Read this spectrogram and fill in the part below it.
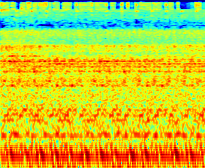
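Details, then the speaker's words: Spare diesel transit bus idling with parking brake on, regen light and high exhaust temperature indicator lit: steady low rumble with even, unhurried beat; normal DPF regeneration, shouldn't shut down. "we have high exhaust temperature all right so it's just doing a regen so it's a good idea not to shut down"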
